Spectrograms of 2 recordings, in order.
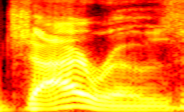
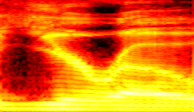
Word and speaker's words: gyro: food I don't eat I will eat some Gyros every now and then I like Greek food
